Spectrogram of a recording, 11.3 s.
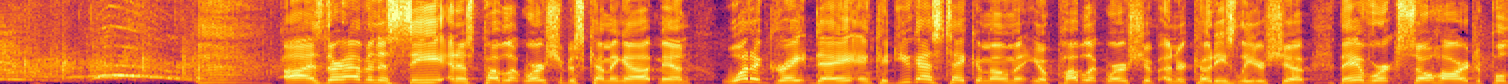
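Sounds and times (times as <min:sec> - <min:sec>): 
person whooping: 0:00.0 - 0:02.1
scattered cheers: 0:00.0 - 0:02.2
crowd clapping: 0:00.0 - 0:02.5, 0:10.7 - 0:11.3
speech: 0:01.5 - 0:11.3.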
